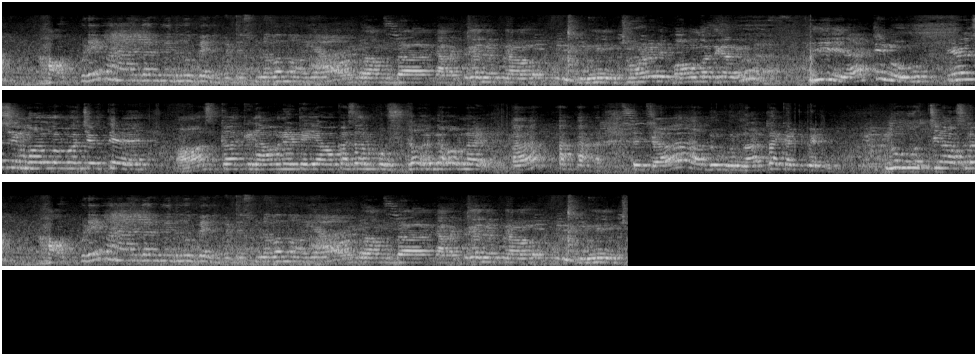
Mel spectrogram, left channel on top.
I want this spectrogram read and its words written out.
అప్పుడే మా నాన్నగారి మీద నువ్వు పెద్ద పెట్టేసుకున్నావా మావయ్య? రామృత, కరెక్ట్ గా చెప్పినావు. చూడండి బాబుమతి గారు, ఈ యాక్టింగ్ ఏ సినిమాలలో చేస్తే ఆస్కార్ కి నామినేట్ అయ్యే అవకాశాలు పుష్కలంగా ఉన్నాయి. ఇక నువ్వు నట్ల కట్టిపెట్టు. నువ్వు వచ్చిన అసలు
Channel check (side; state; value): right; drops out; at 6.3 s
